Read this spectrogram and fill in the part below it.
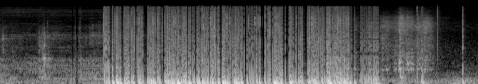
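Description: Loud electronic static hisses and crackles.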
